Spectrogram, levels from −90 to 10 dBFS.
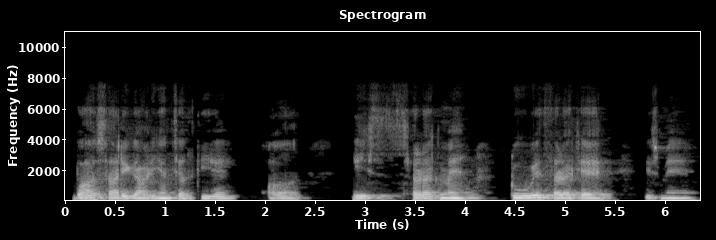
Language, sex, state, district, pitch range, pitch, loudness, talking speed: Hindi, male, Bihar, Saran, 115-120 Hz, 115 Hz, -15 LUFS, 140 wpm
